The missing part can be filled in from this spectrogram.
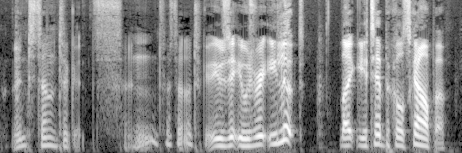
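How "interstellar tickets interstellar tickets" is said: put-on mutter under the breath, lower and quieter. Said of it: "he was just kind of under his breath".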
